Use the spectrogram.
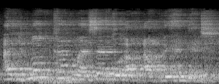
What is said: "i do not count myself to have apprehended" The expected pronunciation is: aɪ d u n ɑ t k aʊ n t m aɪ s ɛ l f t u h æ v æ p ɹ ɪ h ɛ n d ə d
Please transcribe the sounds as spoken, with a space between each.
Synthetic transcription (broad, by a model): aɪ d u n ɑ t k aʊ t m aɪ s ɛ l f t u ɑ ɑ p ɹ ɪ h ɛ n d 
